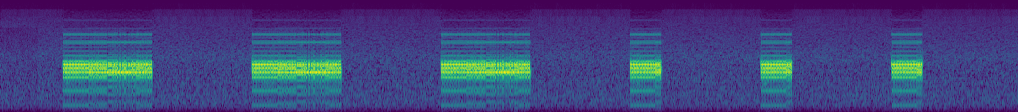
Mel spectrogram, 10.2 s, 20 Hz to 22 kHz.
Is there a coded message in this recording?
Yes: Emergency Alert System (SAME) tones (header bursts, then end-of-message bursts) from 0.6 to 9.2 s, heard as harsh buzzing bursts, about 520.83 baud.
